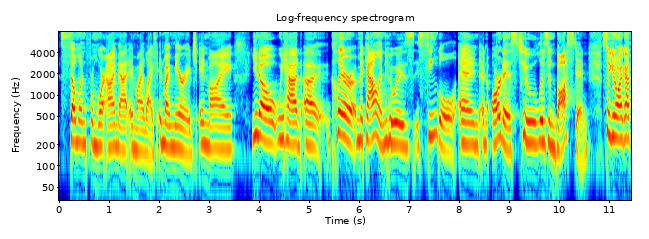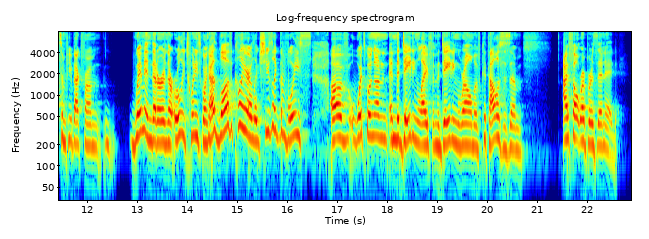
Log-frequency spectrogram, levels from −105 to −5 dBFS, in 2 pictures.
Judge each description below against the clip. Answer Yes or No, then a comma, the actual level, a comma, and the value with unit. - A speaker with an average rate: Yes, average, 185 wpm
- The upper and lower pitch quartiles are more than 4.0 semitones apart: Yes, average, 4.5 semitones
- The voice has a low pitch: No, high, 215 Hz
